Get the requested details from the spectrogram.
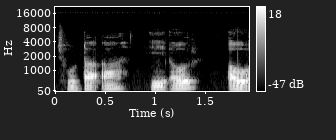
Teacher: अर्ध विवृत जिसमें मुह का लगभग आधा भाग खुलता है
